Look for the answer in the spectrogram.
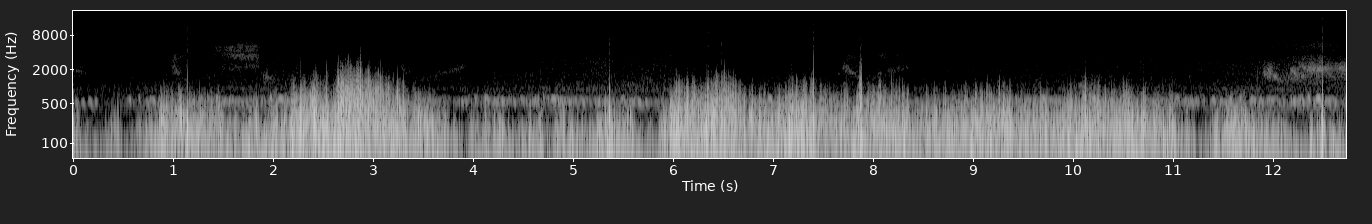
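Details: East Wales black grouse lek in March, with females around: a persistent low bubbling murmur rises and falls beneath bursts of wind noise, faint hissing notes scattered above.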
